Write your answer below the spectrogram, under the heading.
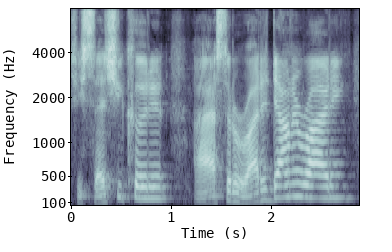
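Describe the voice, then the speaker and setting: Loud and fairly high in pitch, a man's voice comes through. He speaks at a fairly quick pace. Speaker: first amendment auditor filming officials. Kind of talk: heated argument with officials. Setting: government office.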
